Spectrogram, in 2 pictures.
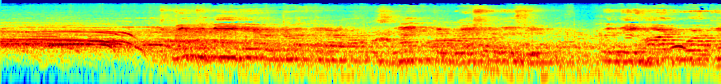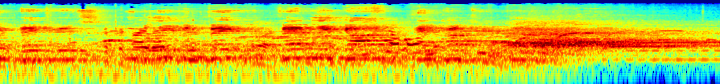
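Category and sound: crowd, rally crowd cheering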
